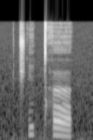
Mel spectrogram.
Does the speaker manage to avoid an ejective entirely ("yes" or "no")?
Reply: no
